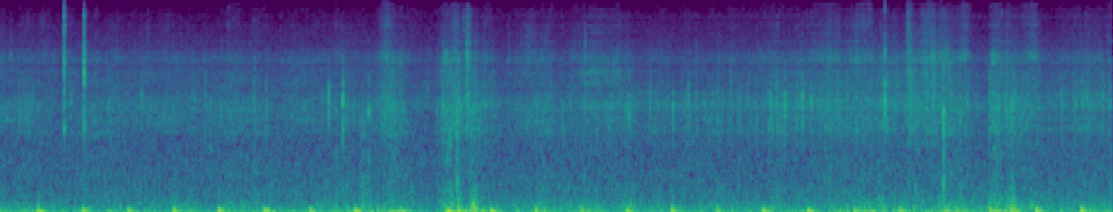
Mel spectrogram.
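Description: Mountain bike ridden fast down a dirt singletrack: tyres rumbling over the trail and the bike rattling, with irregular low thumps, a few sharp clicks, and the heaviest thump about three and a half seconds in.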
